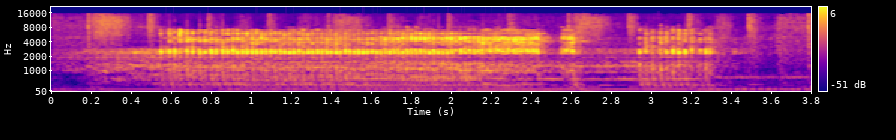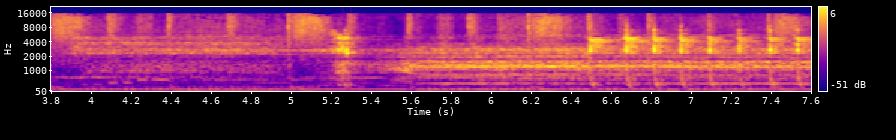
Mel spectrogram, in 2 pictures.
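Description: Loud, continuous snoring by a candidate in a Brandenburg snoring contest, with a deep rattling drone and grunting, piglike snorts, harsh and almost mechanical, with a few sharper breathy bursts breaking through the steady rumble.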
